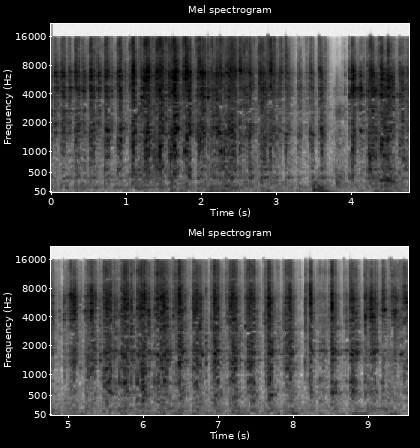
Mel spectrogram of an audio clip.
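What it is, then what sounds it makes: Metal microphone mesh grille. Long grey nails scratch rapidly across a hollow metal mesh microphone grille. The result is a dense, bright, rasping scratch in quick, uneven strokes, with a brief pause near the four-second mark.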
